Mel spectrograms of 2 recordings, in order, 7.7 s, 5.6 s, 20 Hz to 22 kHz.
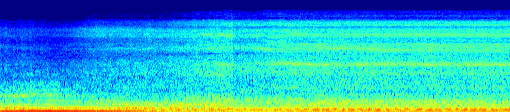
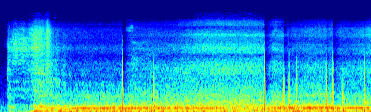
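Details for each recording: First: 1975 Chevy C10 with factory Quadrajet carb, first cold start after the carb rework fixed a high idle. A steady, even low rumble holds one speed with no misses or knocks; the cold fast idle sits low and should be about 1200–1600 rpm. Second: 1975 Chevy C10 with factory Quadrajet, warm, off the idle screw after a carb rebuild and new intake gaskets: fast steady idle near 1600 rpm that won't settle, secondary throttle blades likely not closing; high idle.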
